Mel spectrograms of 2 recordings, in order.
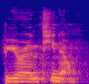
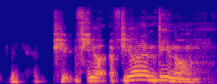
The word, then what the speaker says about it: Fiorentino: Florentino, that's how you say it. I think you have to say with accent or else it's hard to say.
